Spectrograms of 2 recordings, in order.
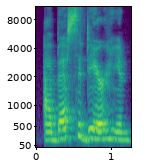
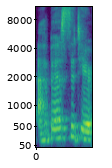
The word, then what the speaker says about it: abecedarian: was something called the abecedarian project I'm probably mispronouncing it a Basseterre AB acid area project ah a abecedarian project there we go so this is a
